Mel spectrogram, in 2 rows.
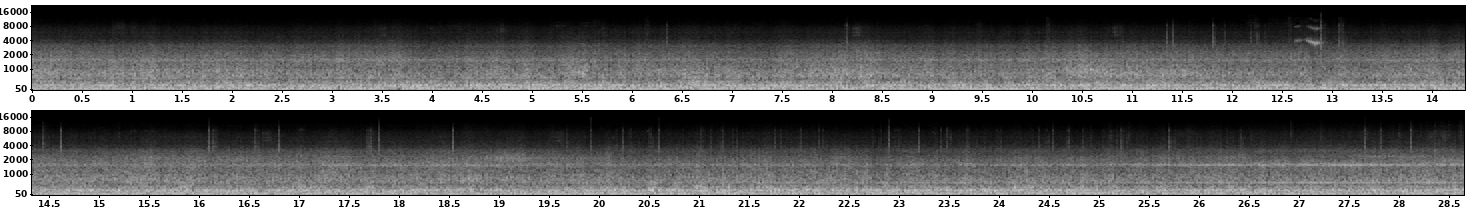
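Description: E5 series Shinkansen running, heard from inside the passenger car: a steady rushing rumble of wheels on rail and air along the body. A faint high whine grows a little in the second half, and there is one brief high squeak about halfway through.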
